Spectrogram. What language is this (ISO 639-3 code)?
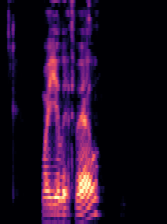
lav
